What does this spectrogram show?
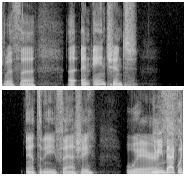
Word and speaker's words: Fauci: still trust this guy people no it's anthony faschi that's the correct pronunciation he has said everything once he's backtracked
